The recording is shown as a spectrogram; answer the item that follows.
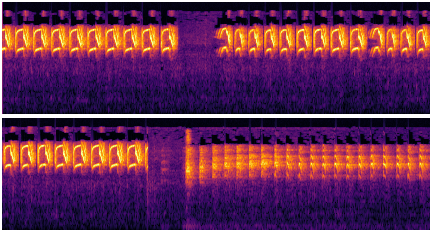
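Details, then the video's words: Long-tailed shrike song used to train other shrikes: loud, rapid looping whistled trills in bursts of about two seconds, then a harsher, buzzy chattering phrase. "suara masteran burung cendet paling di cari"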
